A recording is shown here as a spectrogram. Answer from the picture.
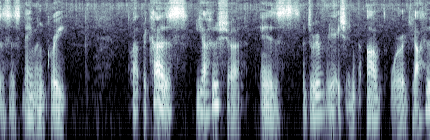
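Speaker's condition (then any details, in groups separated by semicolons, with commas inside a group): Cerebral palsy; from birth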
